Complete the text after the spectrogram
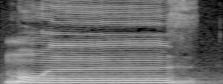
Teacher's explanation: Maknanya menyembunyikan nun itu, nun mati itu di sisi huruf zai. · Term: ikhfa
